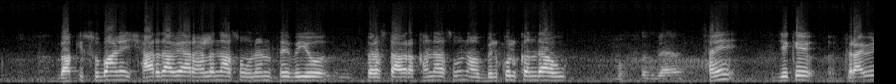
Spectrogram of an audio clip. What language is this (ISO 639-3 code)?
hin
